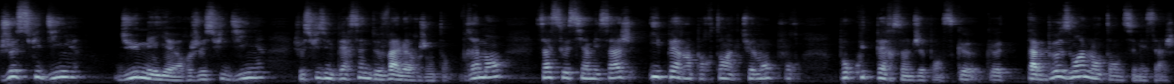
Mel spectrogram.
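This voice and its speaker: Somewhat breathy and fairly low-pitched, a woman speaks at a moderate pace with very wide pitch swings. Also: big swings in loudness. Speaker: spiritual channeler. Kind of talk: channeled spiritual message. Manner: hesitant, many fillers and repeats.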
